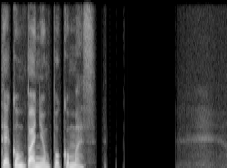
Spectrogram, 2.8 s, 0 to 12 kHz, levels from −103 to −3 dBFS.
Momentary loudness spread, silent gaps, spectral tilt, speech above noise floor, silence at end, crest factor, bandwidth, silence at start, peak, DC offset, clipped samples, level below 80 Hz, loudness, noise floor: 17 LU; none; -6 dB/octave; 35 dB; 1.7 s; 24 dB; 12 kHz; 0.05 s; -4 dBFS; under 0.1%; under 0.1%; -62 dBFS; -23 LUFS; -57 dBFS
